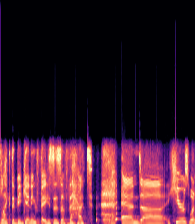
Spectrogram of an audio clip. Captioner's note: laugh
